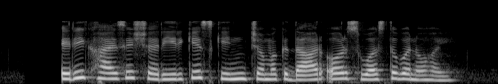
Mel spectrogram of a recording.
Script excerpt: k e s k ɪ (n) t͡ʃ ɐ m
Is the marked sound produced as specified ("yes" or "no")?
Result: yes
